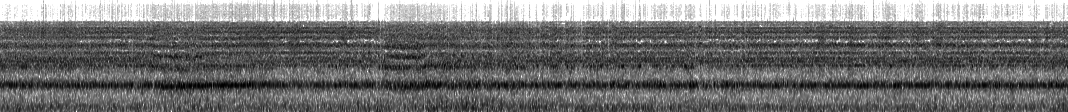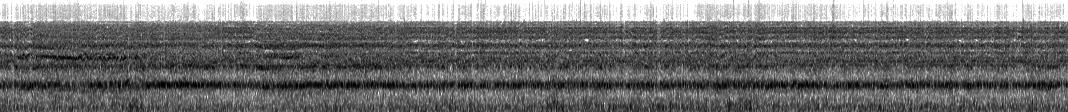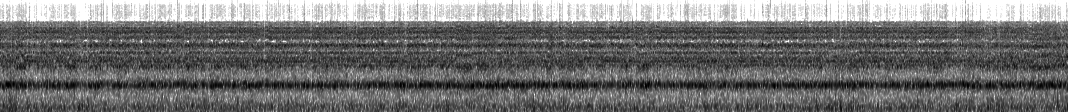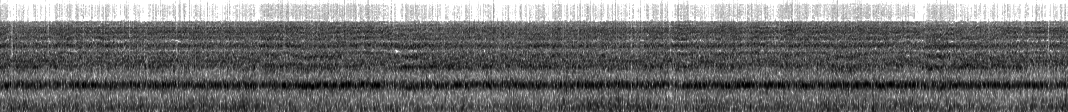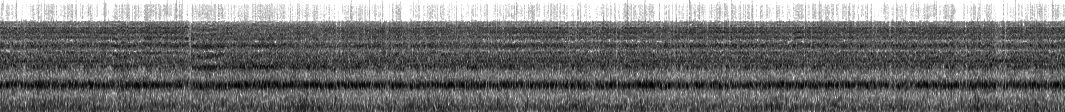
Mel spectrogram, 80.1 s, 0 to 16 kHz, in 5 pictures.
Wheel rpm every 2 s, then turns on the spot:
240, 230, 230, 230, 240, 230, 230, 230, 220, 230, 230, 230, 230, 230, 230, 240, 230, 230, 230, 230, 230, 230, 240, 240, 230, 230, 220, 230, 230, 230, 230, 230, 230, 230, 230, 230, 230, 230, 230, 230.
none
